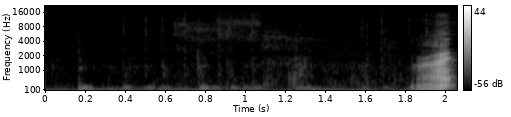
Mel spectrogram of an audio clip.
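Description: A sword strikes a creature with soft thuds.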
